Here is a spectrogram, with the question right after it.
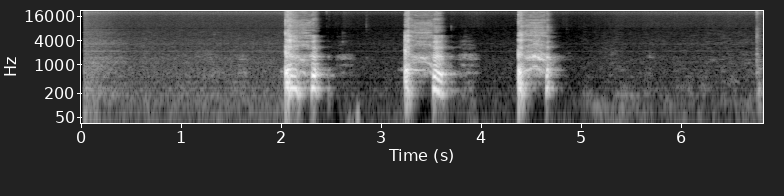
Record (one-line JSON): {"three_cough_length": "6.8 s", "three_cough_amplitude": 32768, "three_cough_signal_mean_std_ratio": 0.25, "survey_phase": "beta (2021-08-13 to 2022-03-07)", "age": "65+", "gender": "Female", "wearing_mask": "No", "symptom_none": true, "smoker_status": "Ex-smoker", "respiratory_condition_asthma": false, "respiratory_condition_other": false, "recruitment_source": "REACT", "submission_delay": "8 days", "covid_test_result": "Negative", "covid_test_method": "RT-qPCR"}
